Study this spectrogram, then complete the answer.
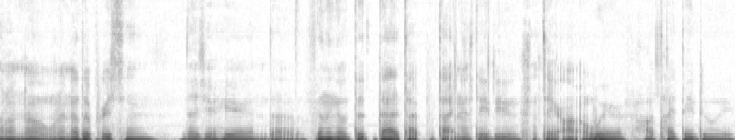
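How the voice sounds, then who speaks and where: A man whispers in a soft-spoken way at a moderate pace. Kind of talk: asmr casual talk. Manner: whispered, soft-spoken.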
